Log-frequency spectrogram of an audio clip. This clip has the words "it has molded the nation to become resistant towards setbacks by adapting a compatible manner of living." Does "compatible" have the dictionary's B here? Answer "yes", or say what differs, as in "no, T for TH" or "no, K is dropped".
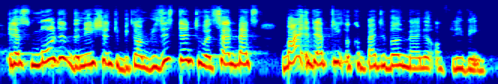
yes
